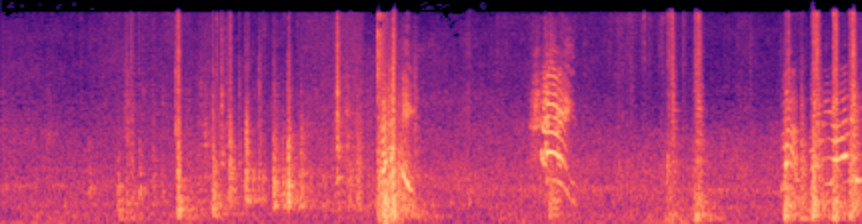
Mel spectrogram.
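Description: A run of sharp clicks and knocks, broken by two short high-pitched cries, the first falling in pitch about four seconds in and the second about five and a half seconds in.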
